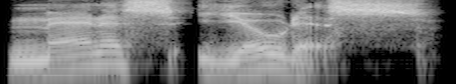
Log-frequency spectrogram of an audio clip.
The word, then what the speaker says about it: Manesiotis: for it okay I'm gonna make sure I pronounced your name correctly it's manis Yodas that's correct my friend BAM look at that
